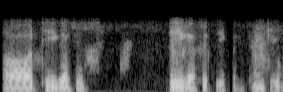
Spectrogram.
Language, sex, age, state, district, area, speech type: Assamese, male, 18-30, Assam, Nalbari, rural, conversation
